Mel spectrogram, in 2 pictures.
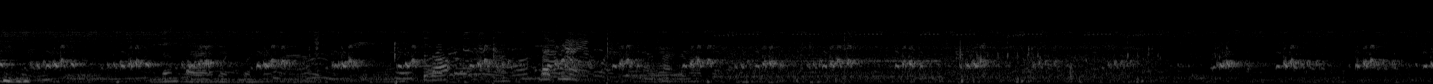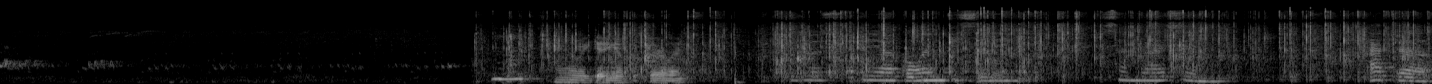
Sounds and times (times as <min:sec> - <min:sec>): Crumpling, crinkling: 0:19.0 - 0:28.6
Speech: 0:19.3 - 0:21.2, 0:22.2 - 0:24.6, 0:25.4 - 0:26.6, 0:28.0 - 0:28.6.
